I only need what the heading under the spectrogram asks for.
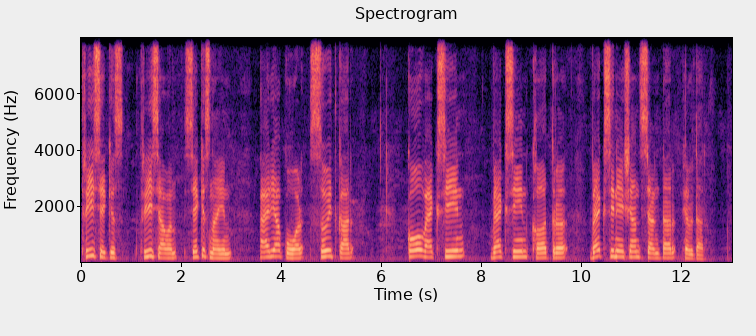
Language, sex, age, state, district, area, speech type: Kashmiri, male, 30-45, Jammu and Kashmir, Anantnag, rural, read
